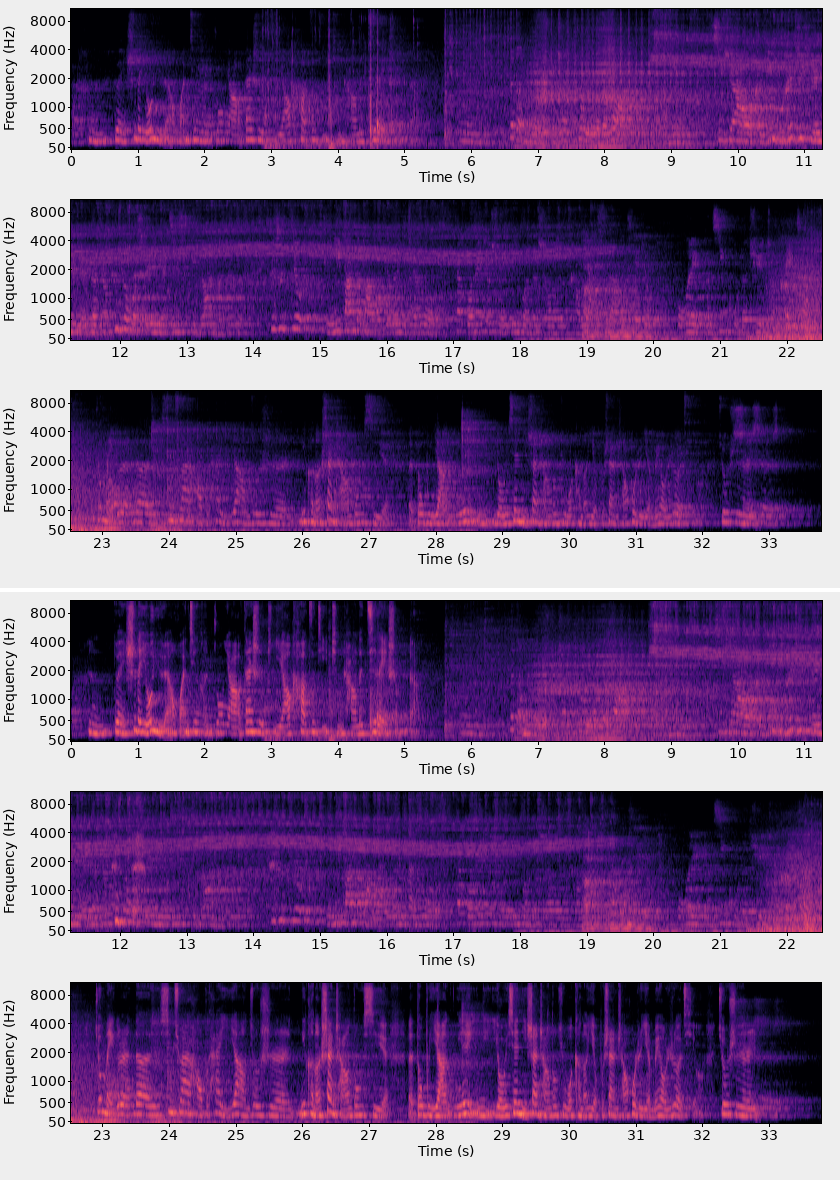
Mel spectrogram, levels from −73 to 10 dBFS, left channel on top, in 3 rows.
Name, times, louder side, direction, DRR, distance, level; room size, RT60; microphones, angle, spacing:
voice 1, 0.3-5.2 6.8-6.9 11.9-12.4 14.2-14.3 16.3-16.5 19.6-19.7 22.2-22.4 22.9-33.1, right 7 dB, 75° right, 12 dB, 0.4 m, -27 dB
voice 2, 1.8-2.2 5.8-6.3 6.5-9.3 9.6-23.4 24.0-24.4 28.0-28.3 31.5-32.0 32.5-33.1, left 1 dB, 60° left, 0 dB, 1.1 m, -34 dB
Vehicle, 2.7-12.1, left 2 dB, 35° left, 0.7 m, -36 dB
sound 1, 8.6-19.5, right 3 dB, 20° right, 0.7 m, -37 dB
Sliding door, 17.9-28.5, equal, 5° left, 1.6 m, -33 dB
13.5 x 4.8 x 8.6 m, 2.5 s
head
